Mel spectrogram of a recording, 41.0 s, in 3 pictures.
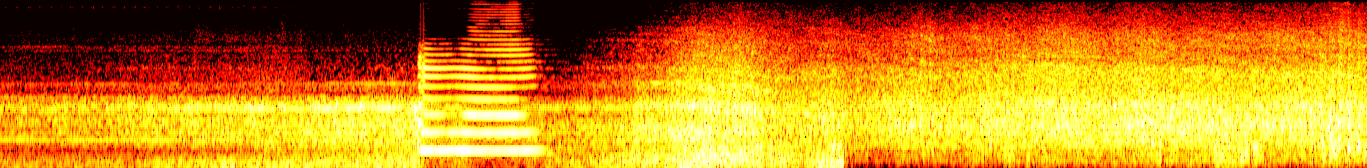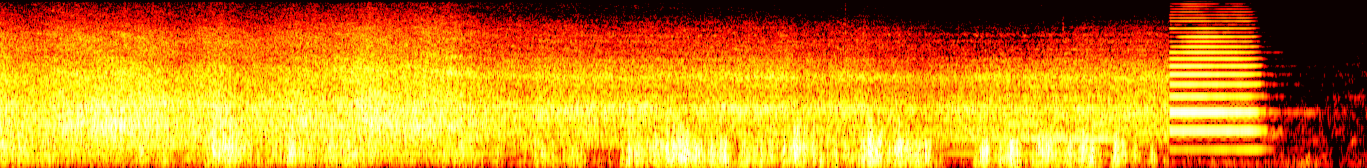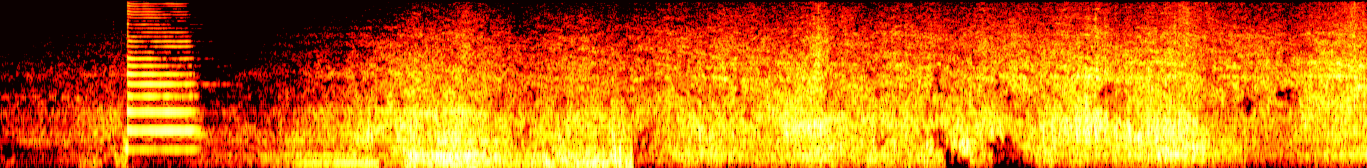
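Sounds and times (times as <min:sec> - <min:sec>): train coaches rushing past: 0:00.0 - 0:41.0
train horn: 0:04.2 - 0:05.6, 0:23.2 - 0:27.0, 0:28.6 - 0:29.6.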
